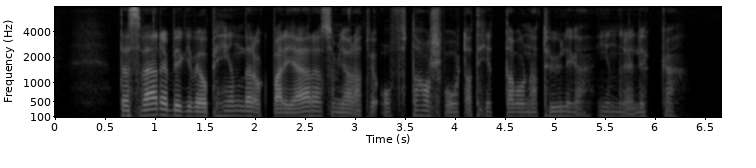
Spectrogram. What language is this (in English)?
Swedish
